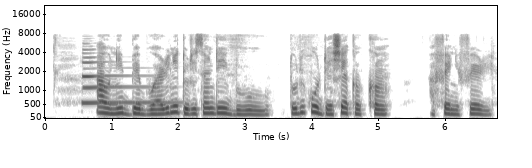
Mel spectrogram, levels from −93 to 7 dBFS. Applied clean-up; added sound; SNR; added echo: none; Wind instrument, woodwind instrument; 8 dB; none.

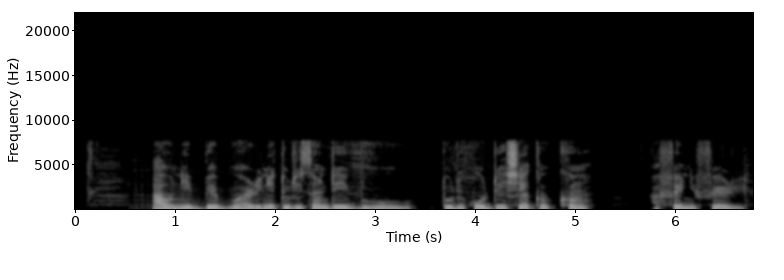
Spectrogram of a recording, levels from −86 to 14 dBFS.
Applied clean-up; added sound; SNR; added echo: neural separator model SepFormer DNS4.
